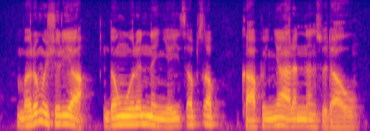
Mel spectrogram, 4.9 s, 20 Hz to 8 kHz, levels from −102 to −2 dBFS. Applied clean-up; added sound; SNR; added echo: none; none; none; none.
